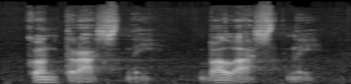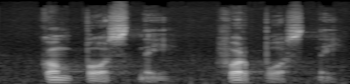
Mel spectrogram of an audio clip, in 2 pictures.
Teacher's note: контрастний форпостний літера Т пишеться алебо зовсім не вимовляється контрастний або частіше вимовляється ослаблено лише з натяком на звук т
